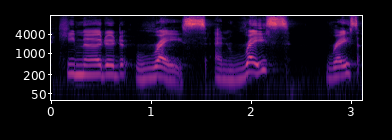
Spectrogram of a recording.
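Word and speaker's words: Rayse: Race r a y s e. I'm saying it wrong. Royce rice race like raise your hands kind of thing.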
